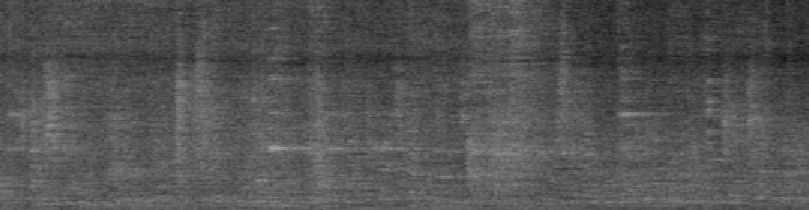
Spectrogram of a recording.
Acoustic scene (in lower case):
restaurant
